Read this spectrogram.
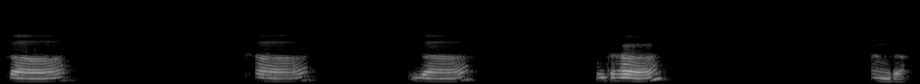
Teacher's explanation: ये कंठ से बोले जाने वाले व्यंजन है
